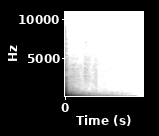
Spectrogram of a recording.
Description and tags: Large piece of wood being dropped 04
Large maple log being dropped on a concrete floor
